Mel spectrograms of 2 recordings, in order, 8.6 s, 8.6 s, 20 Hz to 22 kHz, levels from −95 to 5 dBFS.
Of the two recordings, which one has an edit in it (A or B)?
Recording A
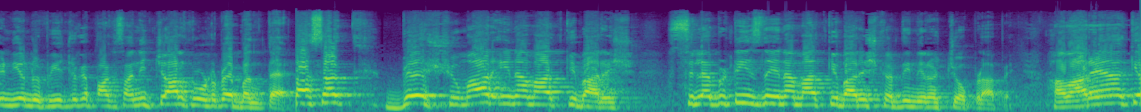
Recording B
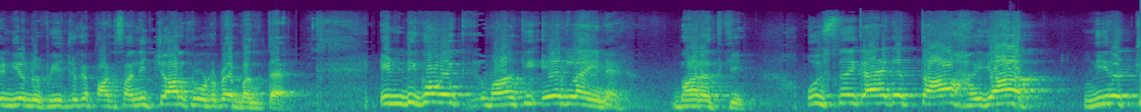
A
